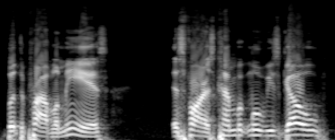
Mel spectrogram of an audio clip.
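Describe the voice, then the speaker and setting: A man's voice: mid-range voice, moderate pace, fairly bright tone. A man hosting a podcast with casual, opinionated movie chat, swearing freely and repeating phrases for emphasis. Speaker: podcast host.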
